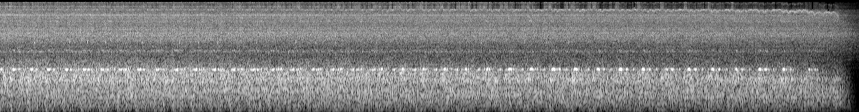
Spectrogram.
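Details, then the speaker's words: Simplex steam locomotive with the blast nozzle refitted: a steady high whistle rides over the exhaust and fades with it; an acoustic squeal from the blast nozzle, which with a tube fitted over it squeaked at high speed but not low. "Yes, it's definitely an acoustic problem. I fitted a piece of tube down over the end of the blast nozzle and ran the engine again. And this time it squeaked at high speed, but not at low speed."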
